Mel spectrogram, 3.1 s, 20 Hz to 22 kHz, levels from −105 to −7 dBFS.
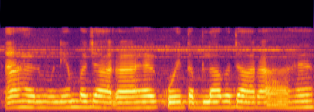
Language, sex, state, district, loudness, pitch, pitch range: Hindi, female, Chhattisgarh, Raipur, -14 LUFS, 200 Hz, 195-205 Hz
